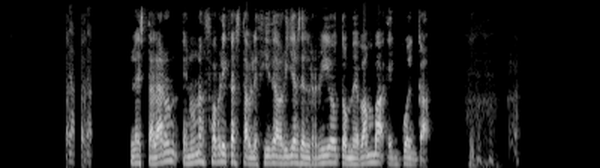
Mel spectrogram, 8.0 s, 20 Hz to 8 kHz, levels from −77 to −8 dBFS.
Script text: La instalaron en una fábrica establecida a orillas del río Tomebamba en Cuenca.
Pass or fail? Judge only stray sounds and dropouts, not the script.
fail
